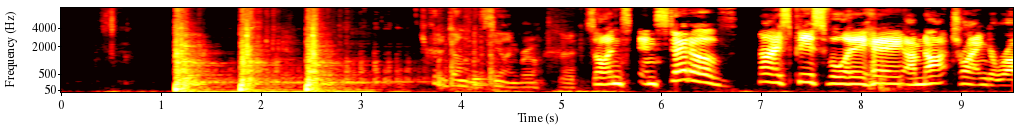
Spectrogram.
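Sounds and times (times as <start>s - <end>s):
fist banging on a door: 1.1s - 3.6s
speech: 3.7s - 9.5s.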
